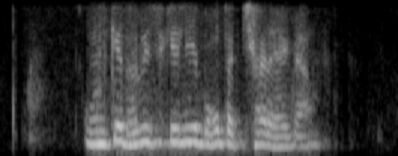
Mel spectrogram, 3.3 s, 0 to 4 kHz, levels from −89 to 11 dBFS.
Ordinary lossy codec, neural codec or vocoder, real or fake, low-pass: Opus, 32 kbps; none; real; 3.6 kHz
